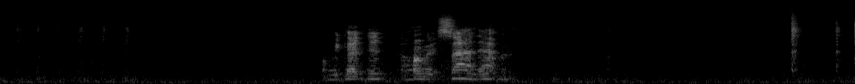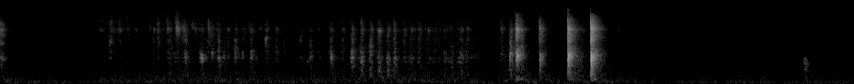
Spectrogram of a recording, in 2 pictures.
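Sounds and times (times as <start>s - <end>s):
sharp clacks: 0.0s - 1.4s, 11.7s - 14.7s.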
